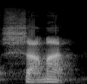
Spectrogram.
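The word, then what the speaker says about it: שמר: Veamos la concordancia de la palabra guardar, pronunciada como shamar, concordancia de Strong Hebrea 8104, que significa guardar, proteger, cuidar.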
